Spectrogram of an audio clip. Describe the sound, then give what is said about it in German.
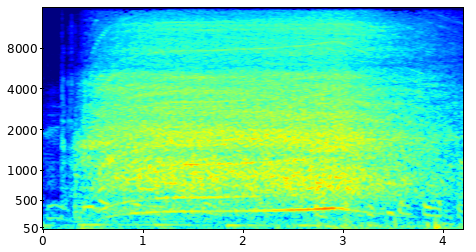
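Steady whirring motor noise from screws being removed while a wine stand is dismantled. It runs loud and unbroken for about four seconds, with a faint steady tone under a broad hiss. “man hört, sie sind hier wirklich am Schrauben rausnehmen.”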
